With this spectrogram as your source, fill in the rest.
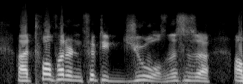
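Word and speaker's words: joule: prevent that from happening they're rated according to jewels that j u l e is pronounced a jewel and the you know Common numbers you might have would be something like 1,250 jewels and this is a a measure of how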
